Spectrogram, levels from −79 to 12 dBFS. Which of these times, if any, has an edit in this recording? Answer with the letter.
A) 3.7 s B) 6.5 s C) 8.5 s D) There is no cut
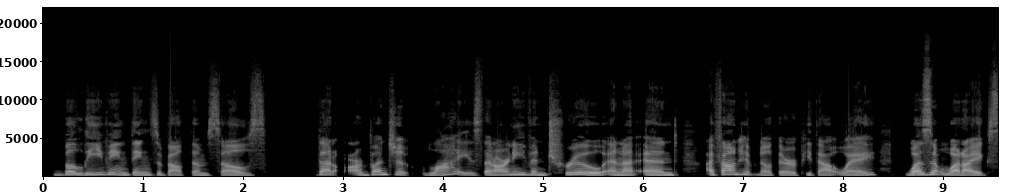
C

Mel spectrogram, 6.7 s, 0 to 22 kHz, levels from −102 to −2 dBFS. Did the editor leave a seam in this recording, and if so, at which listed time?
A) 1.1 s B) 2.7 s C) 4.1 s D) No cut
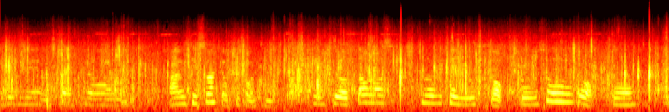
B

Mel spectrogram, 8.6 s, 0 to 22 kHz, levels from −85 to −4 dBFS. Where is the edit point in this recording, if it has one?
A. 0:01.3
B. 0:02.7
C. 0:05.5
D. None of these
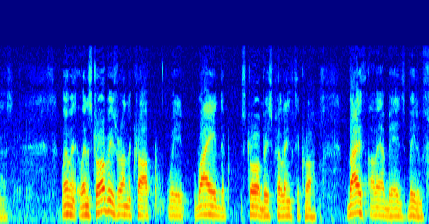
C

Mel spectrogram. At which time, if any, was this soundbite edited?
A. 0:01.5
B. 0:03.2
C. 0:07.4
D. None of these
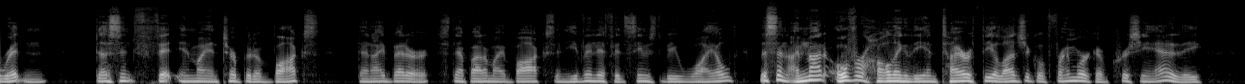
C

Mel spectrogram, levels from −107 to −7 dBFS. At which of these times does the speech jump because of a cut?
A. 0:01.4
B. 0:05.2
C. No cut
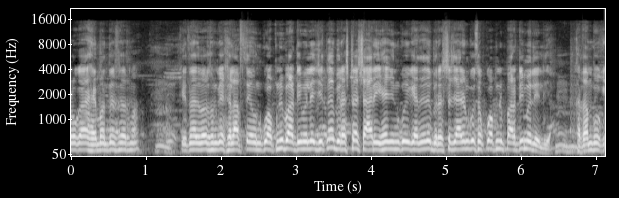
C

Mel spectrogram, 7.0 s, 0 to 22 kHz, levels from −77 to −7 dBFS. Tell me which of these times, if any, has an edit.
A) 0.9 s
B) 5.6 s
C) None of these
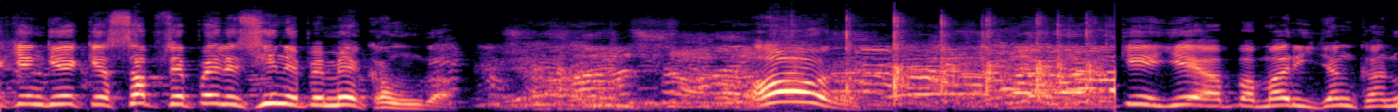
B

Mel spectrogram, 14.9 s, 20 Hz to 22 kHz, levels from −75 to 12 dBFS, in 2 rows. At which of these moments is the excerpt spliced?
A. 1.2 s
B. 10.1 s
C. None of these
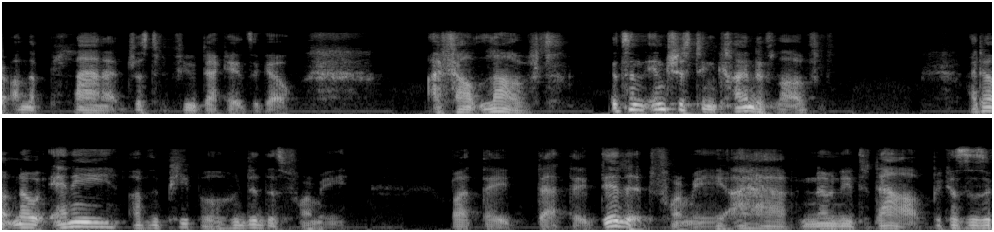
A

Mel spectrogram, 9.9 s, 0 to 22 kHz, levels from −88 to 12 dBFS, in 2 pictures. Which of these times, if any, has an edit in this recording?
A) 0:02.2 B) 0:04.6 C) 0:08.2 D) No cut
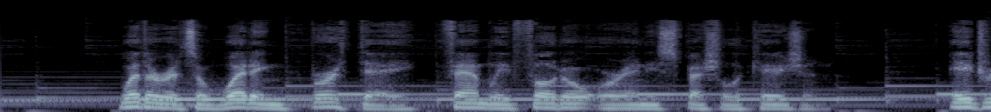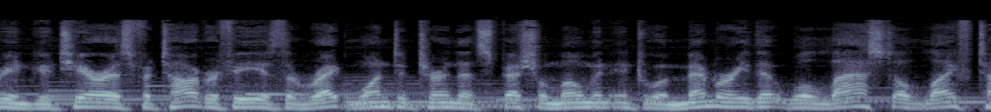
D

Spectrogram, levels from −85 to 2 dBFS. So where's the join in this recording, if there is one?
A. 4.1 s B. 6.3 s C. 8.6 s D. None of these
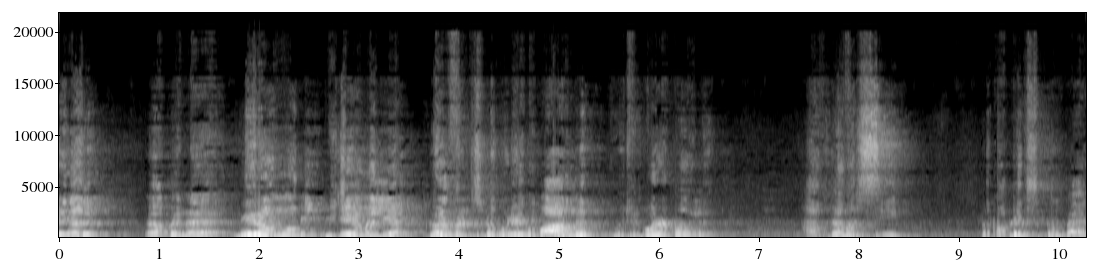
D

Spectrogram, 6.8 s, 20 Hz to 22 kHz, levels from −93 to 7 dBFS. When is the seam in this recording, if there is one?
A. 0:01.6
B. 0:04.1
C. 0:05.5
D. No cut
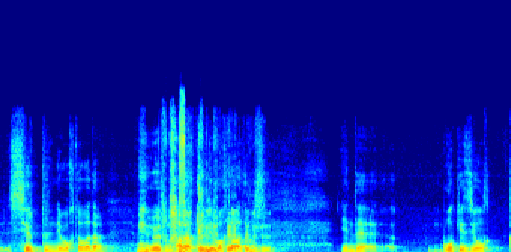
D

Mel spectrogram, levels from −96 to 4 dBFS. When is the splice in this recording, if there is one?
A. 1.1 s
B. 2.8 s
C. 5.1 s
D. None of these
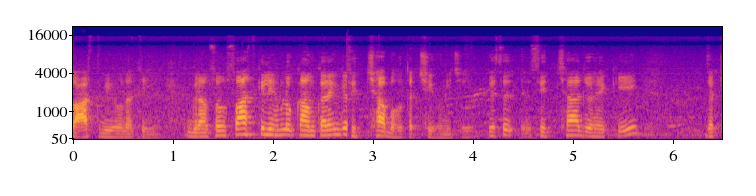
B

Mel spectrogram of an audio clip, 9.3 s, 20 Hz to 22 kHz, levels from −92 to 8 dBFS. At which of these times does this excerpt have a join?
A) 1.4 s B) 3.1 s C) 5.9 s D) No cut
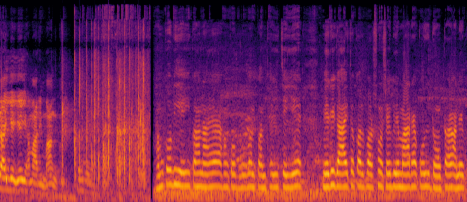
B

